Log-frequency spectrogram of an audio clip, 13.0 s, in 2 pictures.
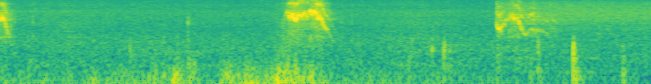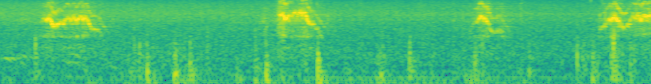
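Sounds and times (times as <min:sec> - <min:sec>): bird chirping: 0:02.8 - 0:03.4, 0:04.9 - 0:05.7, 0:06.6 - 0:07.8, 0:09.0 - 0:09.9, 0:11.1 - 0:11.8, 0:12.4 - 0:13.0.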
